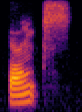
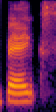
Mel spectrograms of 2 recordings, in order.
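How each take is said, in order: First: The name has the vowel of 'bonk'. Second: The name has the vowel of 'bank'. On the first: This is how the name is properly pronounced. The speaker calls it right. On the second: This is the speaker's own habitual version of the name. The speaker calls it wrong.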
